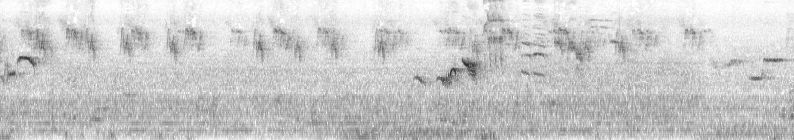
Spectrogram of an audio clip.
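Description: Small birds chirping and singing: a run of short, high notes repeated about two or three times a second, with a rising whistled phrase about six seconds in.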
